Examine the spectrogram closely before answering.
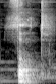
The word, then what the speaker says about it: thought: First, let's look at thought. Can you say it with me? Thought. The th H is pronounced o u s o and the gh is represented by t.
